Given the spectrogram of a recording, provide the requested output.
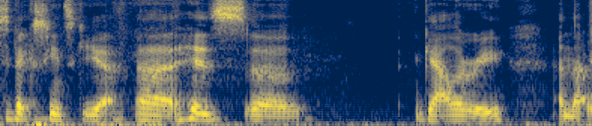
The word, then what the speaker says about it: Beksiński: but, you know, when I was in Poland recently, I went to I can't pronounce his name, Beskiński. Beksiński, yeah.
